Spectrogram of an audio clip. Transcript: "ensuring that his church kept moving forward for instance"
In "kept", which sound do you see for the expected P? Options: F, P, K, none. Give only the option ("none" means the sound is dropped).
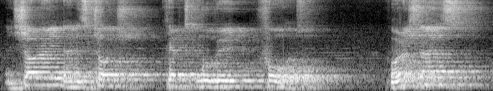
P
